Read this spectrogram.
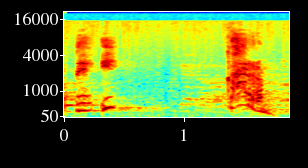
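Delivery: high "ih, garam" in disgust; mock disgust at tasting salt; disgusted surprise. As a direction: recoil at the salty tea.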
